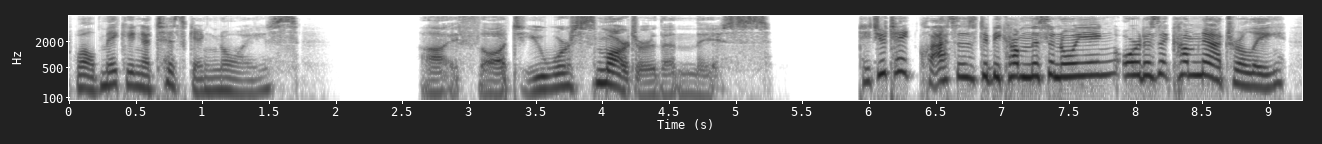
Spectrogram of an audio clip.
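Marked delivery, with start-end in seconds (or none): 2.6-5.3 low, measured robotic villain; smooth and slightly slow menace; cold android leader. A narrator's reading. 5.9-9.1 biting sarcasm, higher; mock him with contempt; sarcastic. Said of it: "I ask".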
